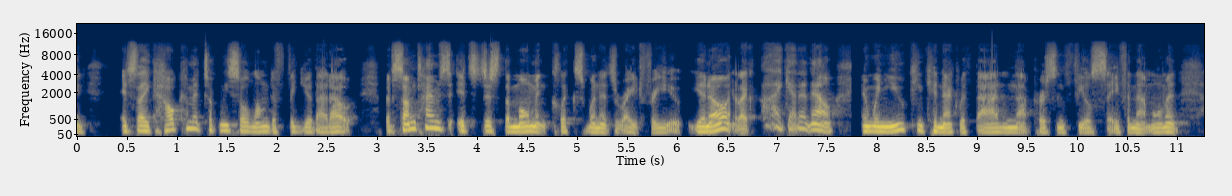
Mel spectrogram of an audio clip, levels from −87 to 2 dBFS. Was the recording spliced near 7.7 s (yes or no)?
yes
